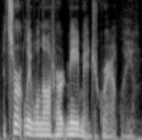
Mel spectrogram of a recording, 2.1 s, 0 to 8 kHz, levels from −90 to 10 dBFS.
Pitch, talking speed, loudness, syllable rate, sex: 105 Hz, 225 wpm, -16 LUFS, 6.2 syllables/s, male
